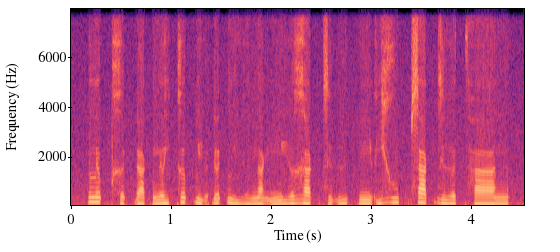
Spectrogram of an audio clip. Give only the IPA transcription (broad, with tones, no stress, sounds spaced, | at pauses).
l ə˦˥ p̚ x ə˨˩ t̚ ɗ a˨˩ k̚ n ə˧ j k ə˦˥ p̚ l ḭ˧˨ ə̯ ɗ ə˦˥ t̚ l i̤˨˩ ə̯ n a̰˧˨ ŋ ɲ i˨˦ ə̯ ɣ a˦˥ k̚ s ɨ̰˧˥ | ɲ ə̰˧˥ j ɣ u˦˥ p̚ s a˦˥ k̚ z ɨ˨˦ ə̯ t̪ʰ a˧ n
